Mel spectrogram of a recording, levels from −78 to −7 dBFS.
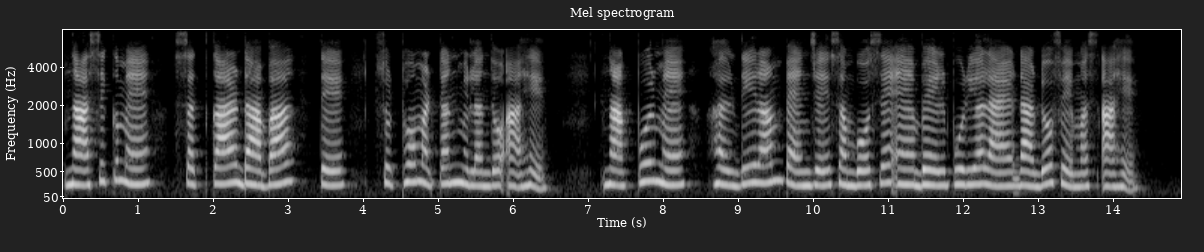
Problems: none marked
